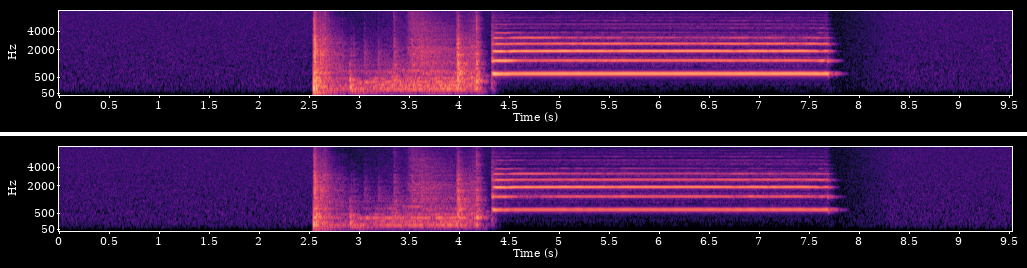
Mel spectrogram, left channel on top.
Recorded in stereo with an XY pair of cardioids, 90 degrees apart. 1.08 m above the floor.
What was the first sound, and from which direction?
A sliding door, 55° left.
